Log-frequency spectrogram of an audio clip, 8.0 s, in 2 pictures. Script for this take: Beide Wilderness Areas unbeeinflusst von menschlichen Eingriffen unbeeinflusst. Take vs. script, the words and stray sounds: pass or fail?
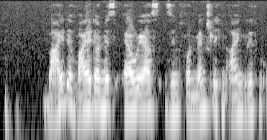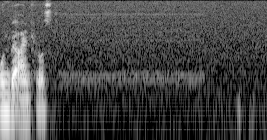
fail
